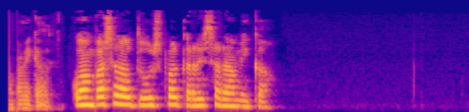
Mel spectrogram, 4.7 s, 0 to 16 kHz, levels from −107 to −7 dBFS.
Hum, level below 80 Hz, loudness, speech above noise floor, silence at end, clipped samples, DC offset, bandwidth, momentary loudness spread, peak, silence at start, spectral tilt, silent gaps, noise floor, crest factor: none; -68 dBFS; -20 LUFS; 56 dB; 2 s; under 0.1%; under 0.1%; 11 kHz; 15 LU; -4 dBFS; 0.05 s; -4.5 dB/octave; none; -77 dBFS; 18 dB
